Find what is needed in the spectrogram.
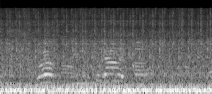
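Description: Motorcycle engines idling in a stalled traffic jam, a steady low rumble, with brief bits of people's voices about half a second and a second in.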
